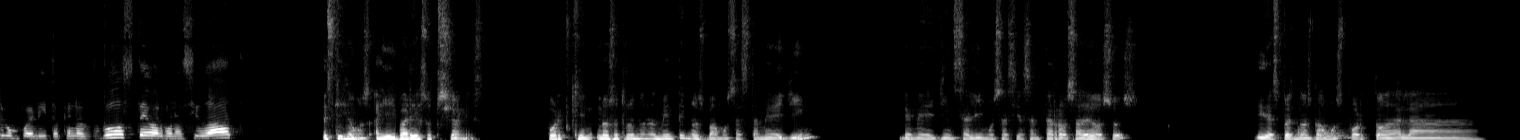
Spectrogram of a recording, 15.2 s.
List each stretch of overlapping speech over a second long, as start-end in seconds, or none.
none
